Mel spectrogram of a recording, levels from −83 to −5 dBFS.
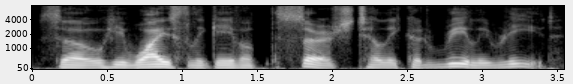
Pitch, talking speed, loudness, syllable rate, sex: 105 Hz, 205 wpm, -18 LUFS, 4.5 syllables/s, male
